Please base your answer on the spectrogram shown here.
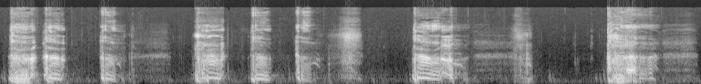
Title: Wheezy, Phlegmy cough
